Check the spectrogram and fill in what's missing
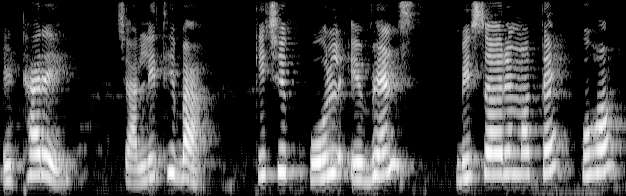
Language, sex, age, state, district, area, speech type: Odia, female, 18-30, Odisha, Nayagarh, rural, read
